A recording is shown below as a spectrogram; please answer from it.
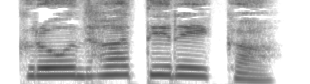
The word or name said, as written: ಕ್ರೋಧಾತಿರೇಕ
